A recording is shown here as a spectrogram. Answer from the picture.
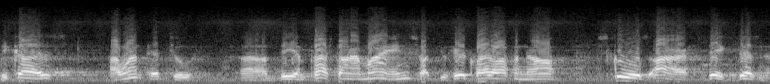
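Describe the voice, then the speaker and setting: Speaking at a fairly slow pace in a fairly high pitch, a man uses ordinary pitch variation as noticeable background noise goes on. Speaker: former teacher. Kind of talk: oral history talk. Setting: 1976 recording. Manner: hesitant, frequent fillers.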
